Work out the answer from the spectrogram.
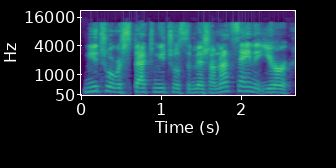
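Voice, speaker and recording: A young adult woman chatting casually on a podcast, lively and expressive, often acting out what she says to others and restarting her sentences. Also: on the low side, a little fast. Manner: animated, acts out quoted speech, frequent restarts. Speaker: podcast guest.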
